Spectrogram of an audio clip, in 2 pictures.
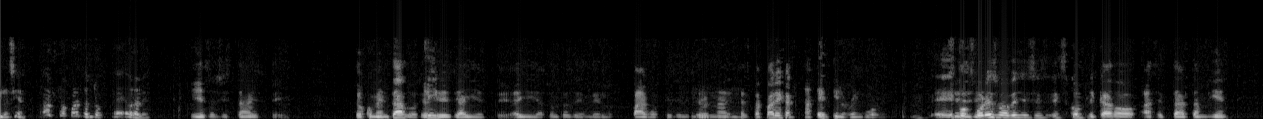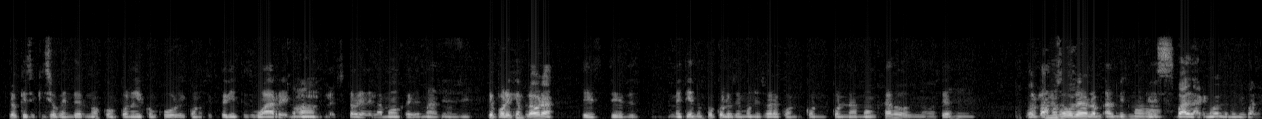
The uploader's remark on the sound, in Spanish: DISCULPE LOS PROBLEMAS EN EL AUDIO, UN DEMONIO SABOTEO ESTE EPISODIO.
